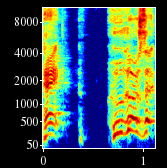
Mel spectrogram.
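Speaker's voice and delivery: very high, loud shouted call. Narrator voicing an older man who jumps up grabbing his weapon, shouting. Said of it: "the older man shouts and says".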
